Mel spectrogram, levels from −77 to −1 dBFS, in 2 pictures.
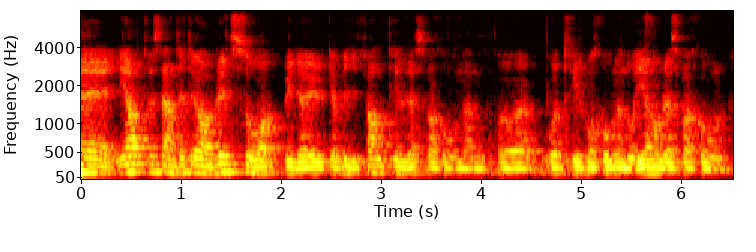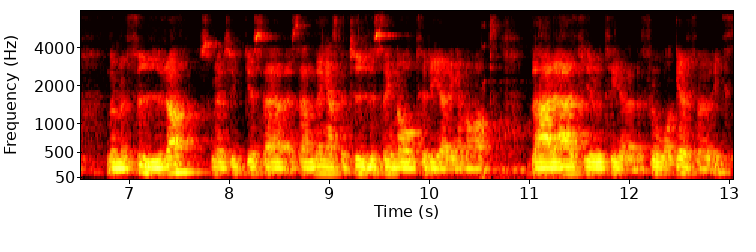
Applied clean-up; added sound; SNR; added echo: neural separator model SepFormer DNS4.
